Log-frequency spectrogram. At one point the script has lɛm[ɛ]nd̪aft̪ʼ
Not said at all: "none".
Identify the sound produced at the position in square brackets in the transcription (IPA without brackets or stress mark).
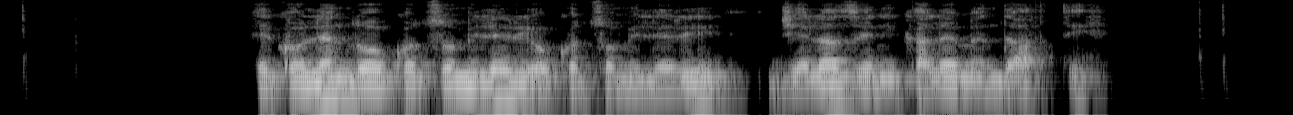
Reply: ɛ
